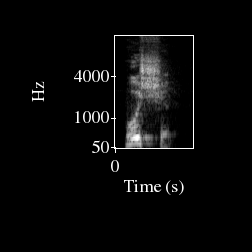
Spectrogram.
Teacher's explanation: شین کے اوپر تشدید ہے، سختی بھی کریں گے اور ہا کو شین کے ساتھ بھی ملائیں گے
